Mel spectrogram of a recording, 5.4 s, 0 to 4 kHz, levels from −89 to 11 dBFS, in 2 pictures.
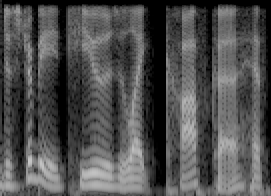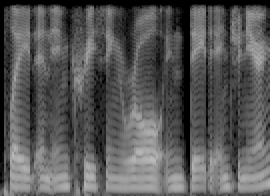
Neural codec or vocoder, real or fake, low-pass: codec, 16 kHz in and 24 kHz out, 0.9 kbps, LongCat-Audio-Codec, fine tuned four codebook decoder; fake; 3.6 kHz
